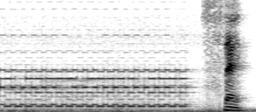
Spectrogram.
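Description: A telephone rings with a steady, sustained electronic tone for about two seconds, then cuts off into a brief noisy burst and a quick falling sweep. No voices.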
